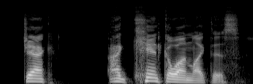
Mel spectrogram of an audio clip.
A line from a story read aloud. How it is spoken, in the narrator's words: said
